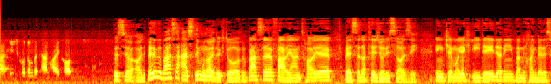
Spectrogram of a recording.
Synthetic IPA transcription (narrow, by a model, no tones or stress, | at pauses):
æhiːt͡ʃʰkʰod̪umbet̪ʰænhɒːjekʰɒːɾnisæ | b̥e̞sjɒːɾʔɒ̰ːlib̥e̞ɾiːbebæhse̞ʔæsliːmunɒːjed̪ocʰt̪ʰoɾbebæhse̞fæɾɒːjænd̪hɒːjeb̥eːst̪e̞lɒːt̪ʰe̞d͡ʒɒːɾiːsɒːziː | ʔiŋcʰe̞mɒːjecʰiːd̪e̞iːd̪ɒːɾiːmvæmixɒːjimbe̞ɾesu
